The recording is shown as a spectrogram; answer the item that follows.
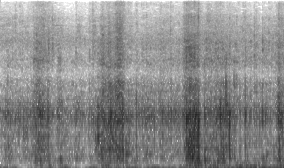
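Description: Footsteps crunching on dry leaf litter and loose stones, several uneven steps about half a second apart.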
